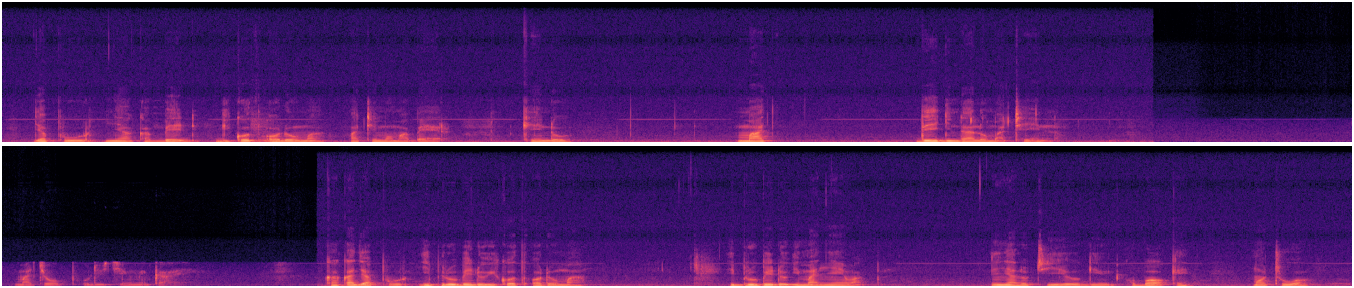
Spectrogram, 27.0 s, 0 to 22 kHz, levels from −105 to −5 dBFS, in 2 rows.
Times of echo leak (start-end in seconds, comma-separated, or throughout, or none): 4.97-5.19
